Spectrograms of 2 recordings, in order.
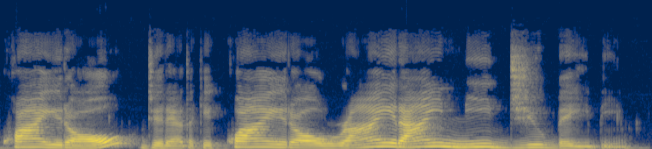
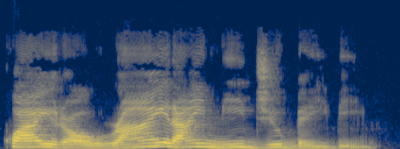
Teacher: E aí o T virou rarara. Então ficou quite all, direto aqui, quite all right, I need you, baby.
